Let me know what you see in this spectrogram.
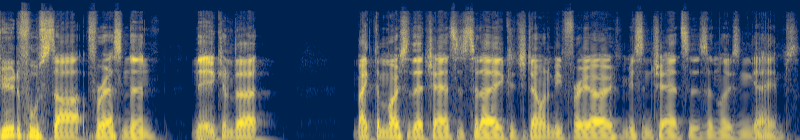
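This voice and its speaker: With an Australian accent, the speaker talks at a fairly quick pace on a very clean recording with a silent background. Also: man, medium pitch for a man. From Western Australia, Perth. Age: 20s. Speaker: streamer and sports commentator. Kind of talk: live commentary. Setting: live stream watchalong. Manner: animated.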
